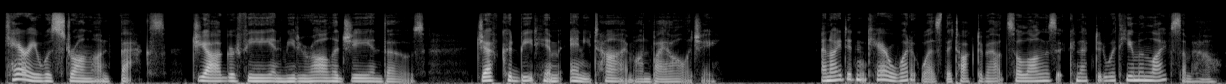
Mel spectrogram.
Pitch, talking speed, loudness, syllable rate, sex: 155 Hz, 175 wpm, -22 LUFS, 5.3 syllables/s, female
